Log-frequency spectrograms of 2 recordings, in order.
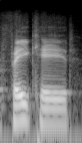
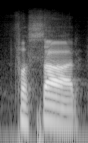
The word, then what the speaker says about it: facade: and historical center hospital i've been mispronouncing this this whole time it's i thought that was for kade even derelict west focade or fake hade okay facade this is how you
